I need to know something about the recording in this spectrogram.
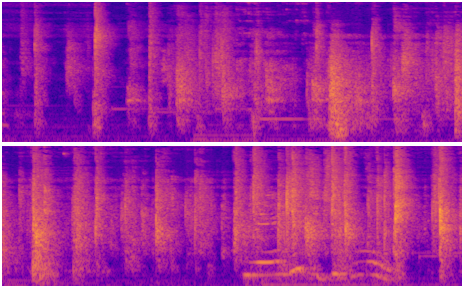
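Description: High heels click on a hard tiled floor.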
